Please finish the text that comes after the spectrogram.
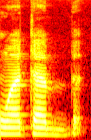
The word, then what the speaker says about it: وتب: Also, when you stop on the ba, you have to apply echo sound qalqala.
